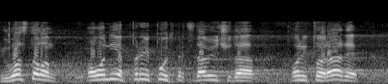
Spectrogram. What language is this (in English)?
Serbian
